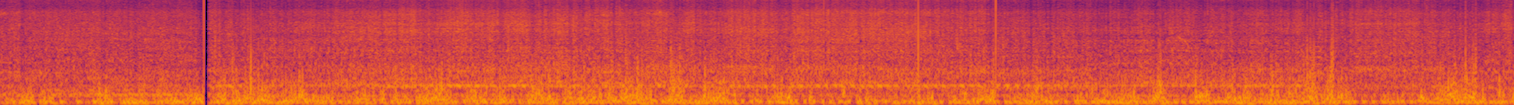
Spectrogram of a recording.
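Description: Wind buffeting the microphone on a moving motorcycle, with the motorcycle engine running underneath: a loud, steady low rumble.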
